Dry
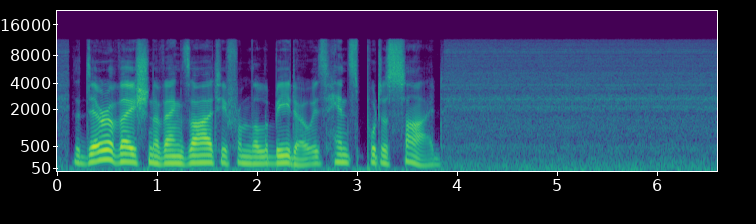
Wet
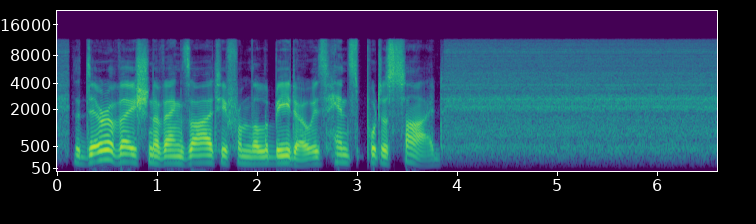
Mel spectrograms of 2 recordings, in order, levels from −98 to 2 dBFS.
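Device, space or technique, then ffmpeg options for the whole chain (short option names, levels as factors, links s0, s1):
laptop speaker: -af "highpass=f=340:w=0.5412,highpass=f=340:w=1.3066,equalizer=f=900:t=o:w=0.52:g=4.5,equalizer=f=2300:t=o:w=0.58:g=5,alimiter=limit=0.224:level=0:latency=1:release=92,volume=2.37"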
